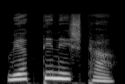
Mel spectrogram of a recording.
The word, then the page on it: ವ್ಯಕ್ತಿನಿಷ್ಠ: vyakti niṣṭha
